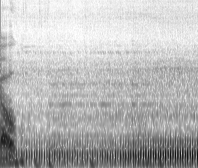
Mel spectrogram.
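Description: Motorcycle engine running at cruising speed as the bike is ridden along a forest track, a steady pulsing hum that grows slightly louder in the second half.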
